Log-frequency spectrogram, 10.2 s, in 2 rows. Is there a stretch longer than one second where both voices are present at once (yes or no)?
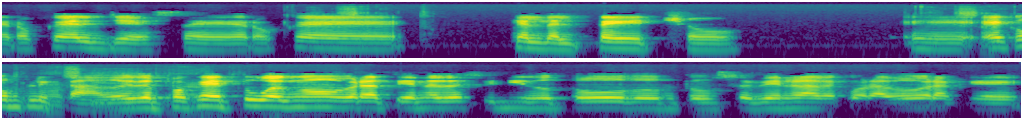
yes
